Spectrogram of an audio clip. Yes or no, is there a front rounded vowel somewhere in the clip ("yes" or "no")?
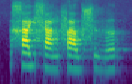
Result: no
